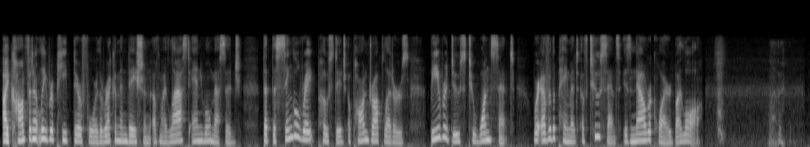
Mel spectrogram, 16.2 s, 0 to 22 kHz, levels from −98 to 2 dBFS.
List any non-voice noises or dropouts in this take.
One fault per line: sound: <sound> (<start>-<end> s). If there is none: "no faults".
sound: sniff (14.3-14.6 s)
sound: laugh (15.4-16.0 s)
